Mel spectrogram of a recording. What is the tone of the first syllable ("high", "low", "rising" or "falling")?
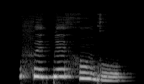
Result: high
